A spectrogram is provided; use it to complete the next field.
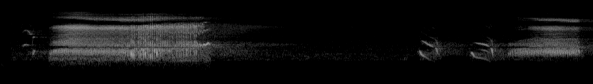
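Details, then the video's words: A Eurasian jay gives a loud, harsh, tearing screech lasting over a second, followed by a few short clicking notes and a second rasping screech. "Сойка / Eurasian jay"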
